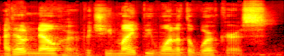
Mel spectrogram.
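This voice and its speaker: Weary wounded android giving a blunt warning, read plainly by a man; low voice, lively swings. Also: moderate pace, gravelly, faint music behind. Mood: grim warning.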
